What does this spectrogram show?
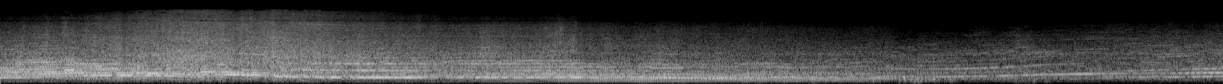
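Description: High-revving sport motorcycle engines on a race track. A loud pass in the first few seconds has the engine pitch falling as it goes by. After that it is quieter, and an engine note climbs steadily toward the end as a bike accelerates.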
